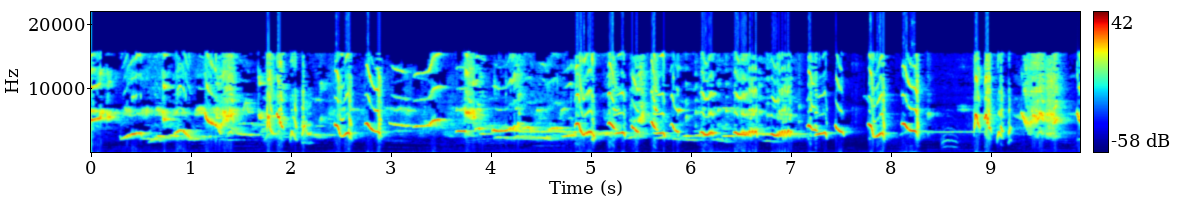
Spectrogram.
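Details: Oriental magpie-robin song, played to train other birds of the species: varied shrill whistles and slurred chirps in quick succession, with a few long pure whistled notes and a brief lull late on.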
